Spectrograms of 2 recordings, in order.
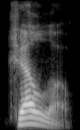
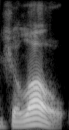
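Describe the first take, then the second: First: The stress is on the first syllable. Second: The stress is on the second syllable. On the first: The speaker calls it right. "the gel is louder than the low" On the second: The speaker calls it wrong. "I don't say jello. People may not even recognize the word said that way"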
